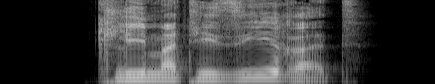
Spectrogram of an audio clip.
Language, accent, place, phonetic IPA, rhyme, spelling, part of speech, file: German, Germany, Berlin, [klimatiˈziːʁət], -iːʁət, klimatisieret, verb, De-klimatisieret.ogg
- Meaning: second-person plural subjunctive I of klimatisieren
